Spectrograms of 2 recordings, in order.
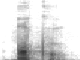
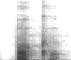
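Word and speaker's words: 億: with this meaning and only one on reading oku again oku oku do you really understand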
